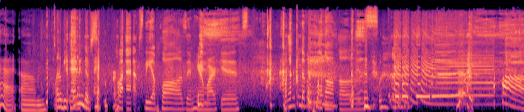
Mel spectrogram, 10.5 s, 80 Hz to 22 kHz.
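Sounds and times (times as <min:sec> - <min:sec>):
speech: 0:00.1 - 0:04.9, 0:05.6 - 0:10.4
laughter: 0:00.8 - 0:10.4
air horn sound effect blasts: 0:08.6 - 0:10.3.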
